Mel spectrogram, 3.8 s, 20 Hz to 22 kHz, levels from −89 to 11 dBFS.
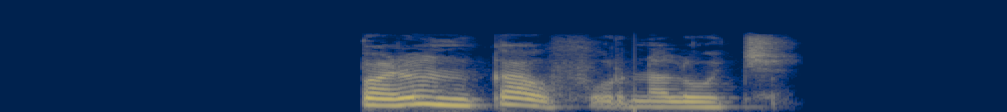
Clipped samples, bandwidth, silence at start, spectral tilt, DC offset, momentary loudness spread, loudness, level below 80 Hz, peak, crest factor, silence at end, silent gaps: under 0.1%; 7.2 kHz; 1.35 s; -7 dB/octave; under 0.1%; 13 LU; -20 LUFS; -62 dBFS; -2 dBFS; 20 dB; 0.85 s; none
